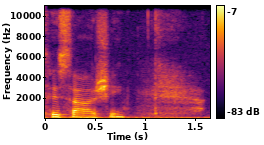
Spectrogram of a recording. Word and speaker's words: Hisaishi: I was saying his name wrong in the other videos. His name is Hisaishi.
